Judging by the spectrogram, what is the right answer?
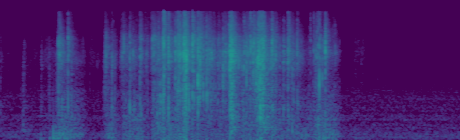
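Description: Foil wrapper of a Revolution basketball trading-card pack crinkling and tearing as it is ripped open by hand. A short rustle comes about a second in, then the main crinkling lasts about three and a half seconds and stops about five seconds in.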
